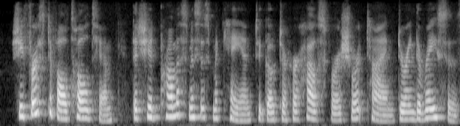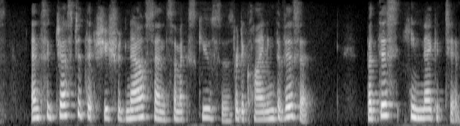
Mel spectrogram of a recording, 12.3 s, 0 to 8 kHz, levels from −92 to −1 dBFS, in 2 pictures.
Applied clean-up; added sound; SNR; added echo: neural mask model Resemble Enhance denoiser.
